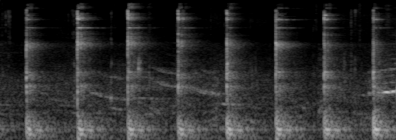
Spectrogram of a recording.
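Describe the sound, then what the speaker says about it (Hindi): A hammer strikes cement packed into a fitting for gas line work, seven sharp, evenly spaced blows landing about every half second, close and loud with no talk. "सही तरीके से हथौड़े की मदद से इसको हम ऐसे करके ऐसे ठोक देंगे"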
